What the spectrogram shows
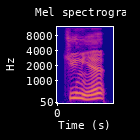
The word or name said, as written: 居民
